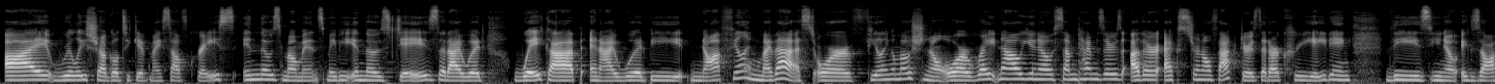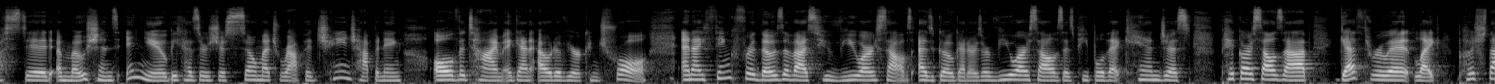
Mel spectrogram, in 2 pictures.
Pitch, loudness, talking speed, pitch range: 195 Hz, -20 LUFS, 195 wpm, 185-215 Hz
